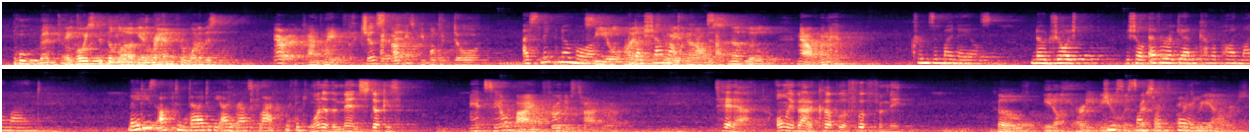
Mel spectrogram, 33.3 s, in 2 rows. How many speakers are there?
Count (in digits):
5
